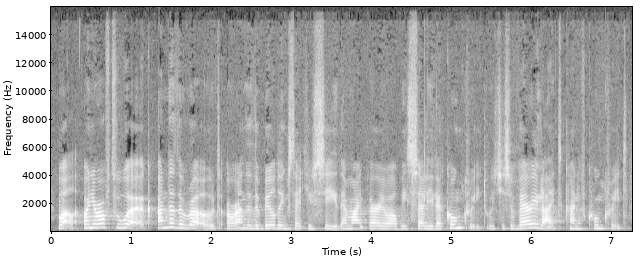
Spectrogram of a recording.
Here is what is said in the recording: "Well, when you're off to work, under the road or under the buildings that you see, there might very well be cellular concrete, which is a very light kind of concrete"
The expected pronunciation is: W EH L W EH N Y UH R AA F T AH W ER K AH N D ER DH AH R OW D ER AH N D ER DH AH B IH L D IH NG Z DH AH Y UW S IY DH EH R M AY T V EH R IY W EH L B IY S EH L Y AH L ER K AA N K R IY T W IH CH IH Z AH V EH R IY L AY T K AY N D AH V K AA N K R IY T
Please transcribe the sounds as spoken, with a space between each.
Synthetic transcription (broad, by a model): W EH L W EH N Y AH R AA F T AH W ER K AH N D ER DH AH R OW D ER AH N D ER DH AH B IH L D IH NG Z DH AH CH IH S IY DH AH R M AY T V EH R IY W EH L B IY S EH L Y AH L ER K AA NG K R IY T W IH CH IH Z AH V EH R IY L AY T K AY N D AH V K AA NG K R IY T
